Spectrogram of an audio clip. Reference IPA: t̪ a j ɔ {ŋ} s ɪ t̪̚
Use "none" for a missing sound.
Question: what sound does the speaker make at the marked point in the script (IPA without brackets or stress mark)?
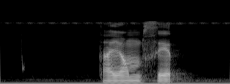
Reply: m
